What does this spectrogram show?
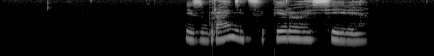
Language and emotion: Russian, neutral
